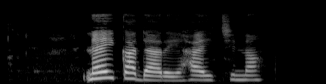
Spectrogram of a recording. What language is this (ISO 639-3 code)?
mcn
